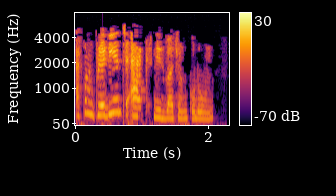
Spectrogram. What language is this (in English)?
Bangla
